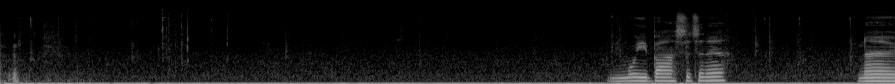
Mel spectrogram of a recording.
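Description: Footsteps crunch over dry leaves.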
